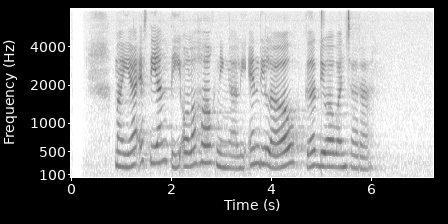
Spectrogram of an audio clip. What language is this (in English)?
Sundanese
